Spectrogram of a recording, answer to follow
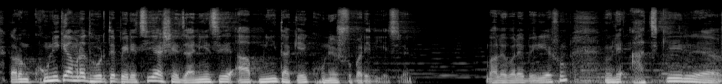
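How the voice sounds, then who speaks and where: Man playing a low-voiced, animated detective. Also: close to an everyday voice. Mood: teasing threat. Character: shrewd, confident male detective. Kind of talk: audio story acting.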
